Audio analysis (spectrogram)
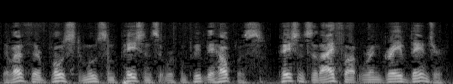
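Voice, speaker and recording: A man playing a distressed, apologetic hospital superintendent in a 1950s radio adventure, husky, earnest and halting. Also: on the low side, lively intonation, a bit bright, exaggerated voice. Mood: flustered. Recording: dull 1950s radio recording.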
